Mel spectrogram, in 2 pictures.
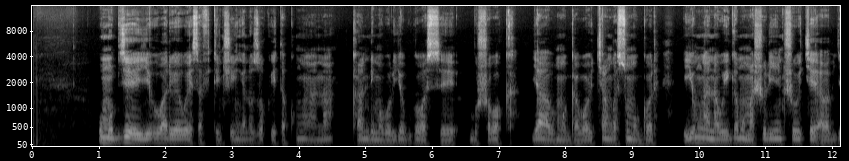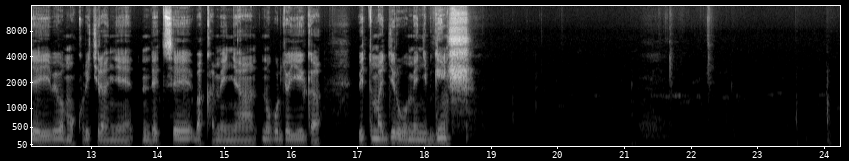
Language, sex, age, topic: Kinyarwanda, male, 25-35, education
